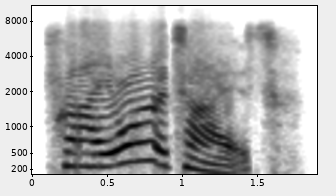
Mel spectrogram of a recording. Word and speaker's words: prioritize: prioritize right or okay so within the word is the word prior prior so prioritize prioritize there you go that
